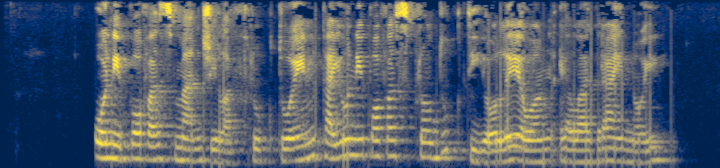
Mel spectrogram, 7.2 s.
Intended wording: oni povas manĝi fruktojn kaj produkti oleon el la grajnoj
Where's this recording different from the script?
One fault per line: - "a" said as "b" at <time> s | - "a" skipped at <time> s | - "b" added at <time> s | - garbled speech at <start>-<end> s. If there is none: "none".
- "la" added at 2.2 s
- "oni povas" added at 3.5 s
